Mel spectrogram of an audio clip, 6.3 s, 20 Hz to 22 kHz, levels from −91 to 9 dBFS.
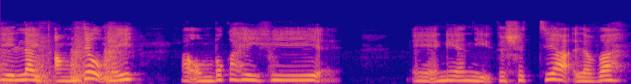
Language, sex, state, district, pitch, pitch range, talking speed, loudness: Mizo, female, Mizoram, Aizawl, 220 Hz, 195-235 Hz, 160 wpm, -18 LUFS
